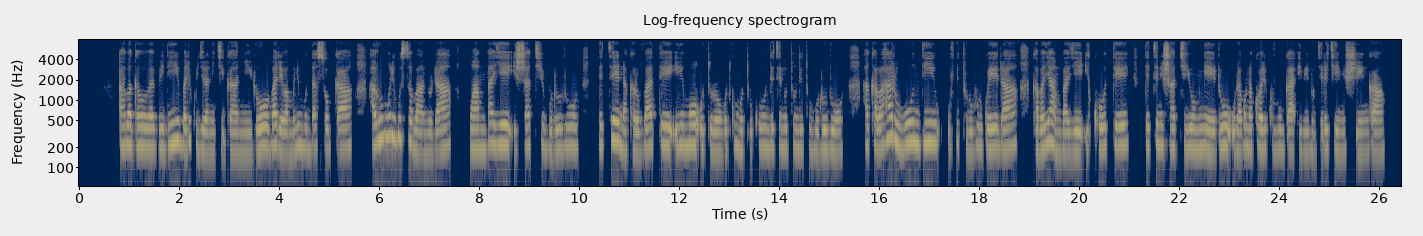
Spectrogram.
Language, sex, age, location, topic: Kinyarwanda, female, 18-24, Huye, finance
